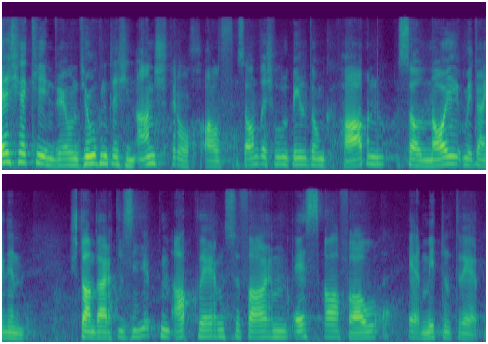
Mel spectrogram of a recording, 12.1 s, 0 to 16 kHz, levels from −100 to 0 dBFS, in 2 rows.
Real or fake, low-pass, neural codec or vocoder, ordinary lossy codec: fake; 10.8 kHz; codec, 24 kHz, 1 kbps, SNAC; none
